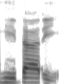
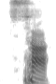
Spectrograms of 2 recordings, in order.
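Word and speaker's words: 左: number যে কাঞ্জিটা আছে এই কাঞ্জিটা এটা হচ্ছে হিদারি বামের কাঞ্জি হ্যা এটার জাপানিজ উচ্চারণ হচ্ছে হিদারি বামে আর চাইনিজ উচ্চারণ হচ্ছে সা তো এটা যখন সিঙ্গেল থাকবে তখন এটা হিদারি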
